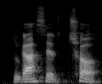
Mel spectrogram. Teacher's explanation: প্রাণ এখানে বেশি কাঁপে কিন্তু বাতাস কম বের হয় গাছের ছ ছ টা হচ্ছে অঘোষ অর্থাৎ কম কাঁপে মহাপ্রাণ বাতাস বেশি বের হয় মুখ দিয়ে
